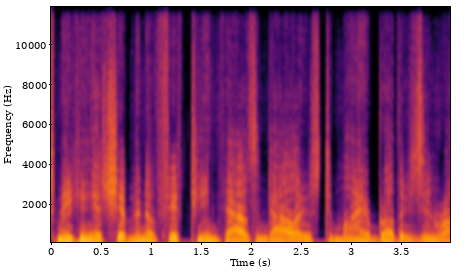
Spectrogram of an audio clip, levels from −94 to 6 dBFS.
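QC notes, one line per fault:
Throughout, periodic clock jitter: interference is modulating the converter's sample clock at around 500 Hz, so every component of the speech gains sidebands roughly 500 Hz either side, strongest on high-frequency content. The result is a rough, metallic edge that disappears in the pauses.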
